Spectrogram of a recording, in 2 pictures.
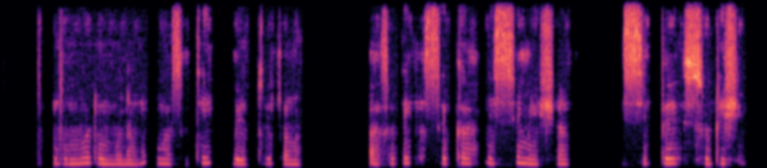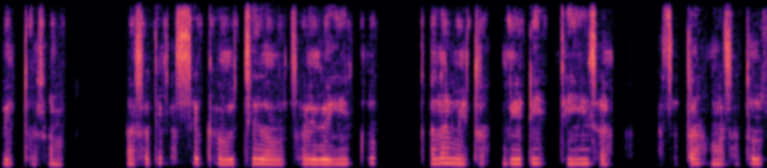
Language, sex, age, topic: Gamo, female, 25-35, government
